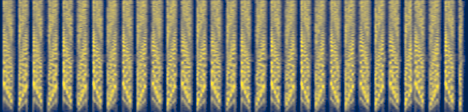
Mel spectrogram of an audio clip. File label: chomp; pacman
